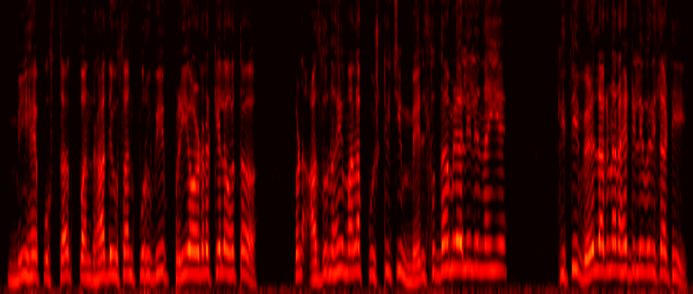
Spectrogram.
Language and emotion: Marathi, angry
